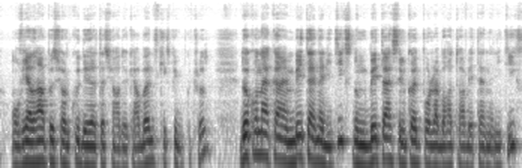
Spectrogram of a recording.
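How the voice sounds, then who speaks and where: A man speaks very fast in a dark, mellow tone. His pitch varies in an ordinary way. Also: medium pitch for a man, very clean recording, silent background. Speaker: university lecturer. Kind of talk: lecture. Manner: casual.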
